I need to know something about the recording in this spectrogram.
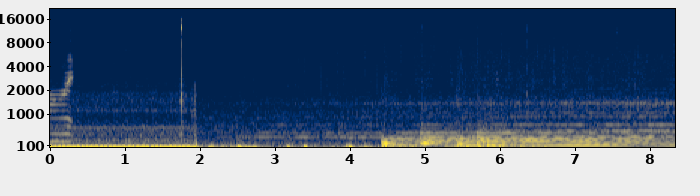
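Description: Steady low rumble of the camper van's engine and road noise inside the cab, which stops abruptly about two seconds in. Background music with sustained tones comes in about halfway through.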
